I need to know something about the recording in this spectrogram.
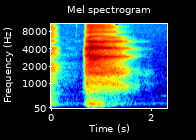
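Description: A woman lets out a long, loud, acted sigh, a breathy exhale that fades away, performing the "great sigh" of the passage she is reading. It follows an intake of breath at the very start.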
